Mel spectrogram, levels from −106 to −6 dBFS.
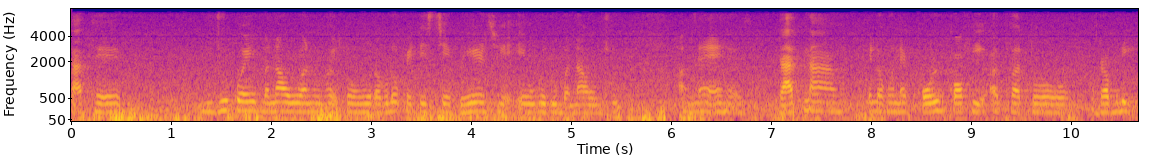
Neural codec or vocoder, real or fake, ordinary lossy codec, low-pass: none; real; AAC, 32 kbps; 7.2 kHz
